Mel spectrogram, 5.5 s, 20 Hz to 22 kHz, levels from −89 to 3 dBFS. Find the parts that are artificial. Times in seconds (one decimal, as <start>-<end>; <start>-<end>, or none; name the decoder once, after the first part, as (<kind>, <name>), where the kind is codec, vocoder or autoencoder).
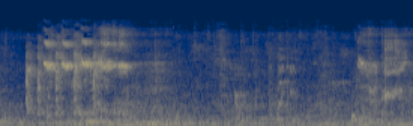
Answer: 1.3-2.3 (codec, SNAC); 4.8-5.5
